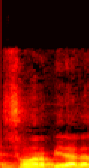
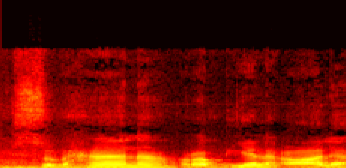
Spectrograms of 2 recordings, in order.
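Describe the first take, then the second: First: It is said fast. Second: It is said slowly.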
